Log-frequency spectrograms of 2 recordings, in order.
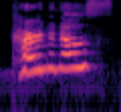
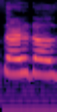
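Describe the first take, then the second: First: The name begins with a K sound. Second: The name begins with an S sound. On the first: The speaker calls it right. "it's pronounced with K and sound instead of the sis sound" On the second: The speaker calls it wrong. "I thought it was Sardanels"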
